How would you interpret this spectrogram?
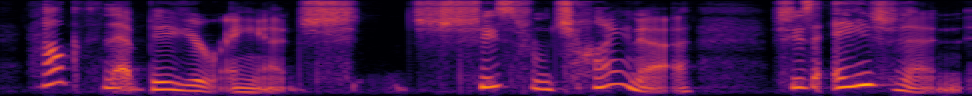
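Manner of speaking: high, slow, taunting schoolkid; mean kid challenging the girl about her aunt; mocking kid. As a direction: sneer it like a mean classmate.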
